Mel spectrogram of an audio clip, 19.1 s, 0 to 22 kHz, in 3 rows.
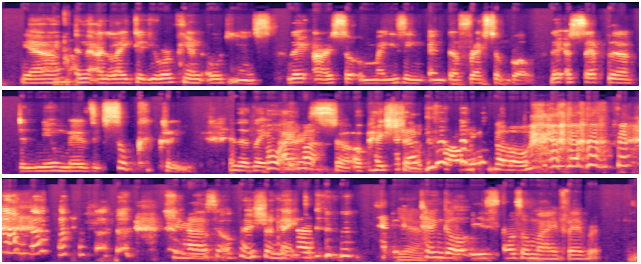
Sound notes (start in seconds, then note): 8.6 voces; 11.6 risas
